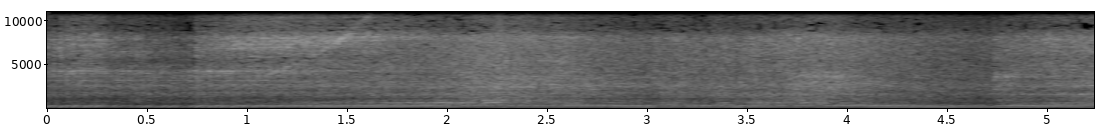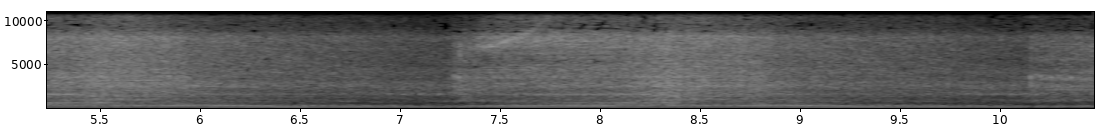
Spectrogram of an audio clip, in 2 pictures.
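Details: Chevrolet Captiva NFL AWD (latest generation), after cleaning, repair of turbo, CMP, MAP and P089 fuel-pressure faults and an oil change: repeated blips from idle, pitch rising and falling cleanly, crisp response, no knocking; healthy. Smoke in the engine bay is leftover cleaning agent.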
